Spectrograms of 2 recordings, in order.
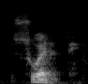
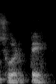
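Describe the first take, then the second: First: Suerte slowly, stressed on SUER; stress on first syllable. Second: Suerte wrongly stressed on final TE. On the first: Teacher correcting to what we say, suerte stressed on SUER. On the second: Teacher showing what we don't say, suerte stressed on TE. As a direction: push the stress onto TE in suerte. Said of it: "No decimos". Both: Shown as a demonstration.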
